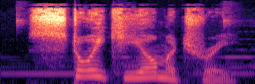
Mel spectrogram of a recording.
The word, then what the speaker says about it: stoichiometry: Stoometry pronounced stoeometry is the calculations of the quantities of reactants and products involved in a chemical reaction.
